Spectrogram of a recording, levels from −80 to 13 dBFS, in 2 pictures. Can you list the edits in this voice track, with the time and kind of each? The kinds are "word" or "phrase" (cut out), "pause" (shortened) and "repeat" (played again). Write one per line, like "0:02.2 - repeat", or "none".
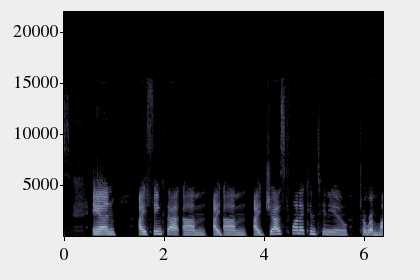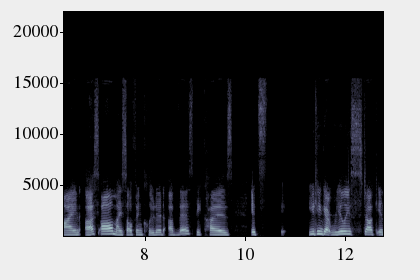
0:03.1 - repeat
0:10.0 - word
0:11.4 - phrase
